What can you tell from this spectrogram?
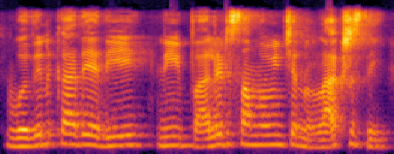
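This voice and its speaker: A fiery young woman snaps and scolds with biting sarcasm, as a woman reads her in an audio novel. Her lines come quick and cutting, full of contempt for the people she faces. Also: mid-range voice, steady tone, natural voice. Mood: angry. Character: fiery young woman Vijaya, quick-tempered elder sister.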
